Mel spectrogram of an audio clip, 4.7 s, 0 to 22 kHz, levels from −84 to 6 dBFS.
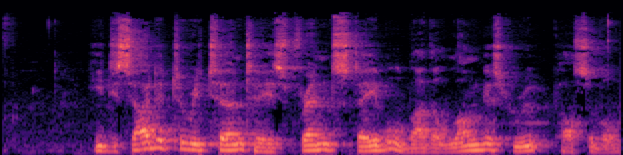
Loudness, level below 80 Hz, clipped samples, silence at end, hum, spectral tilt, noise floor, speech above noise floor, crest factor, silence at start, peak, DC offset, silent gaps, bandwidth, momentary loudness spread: -20 LUFS; -54 dBFS; under 0.1%; 0 s; none; -4.5 dB/octave; -53 dBFS; 34 dB; 16 dB; 0.7 s; -4 dBFS; under 0.1%; none; 16 kHz; 8 LU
